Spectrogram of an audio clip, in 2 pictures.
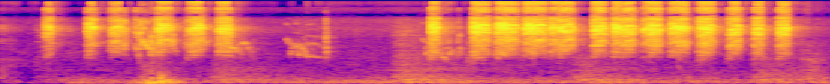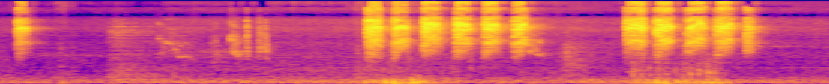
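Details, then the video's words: Five pet budgerigars chirp in bursts of sharp, high, rapidly repeated notes, about three per second, separated by brief pauses, with soft low knocks underneath. "Little LOVE Birds Chirping Sound PARROT Family"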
